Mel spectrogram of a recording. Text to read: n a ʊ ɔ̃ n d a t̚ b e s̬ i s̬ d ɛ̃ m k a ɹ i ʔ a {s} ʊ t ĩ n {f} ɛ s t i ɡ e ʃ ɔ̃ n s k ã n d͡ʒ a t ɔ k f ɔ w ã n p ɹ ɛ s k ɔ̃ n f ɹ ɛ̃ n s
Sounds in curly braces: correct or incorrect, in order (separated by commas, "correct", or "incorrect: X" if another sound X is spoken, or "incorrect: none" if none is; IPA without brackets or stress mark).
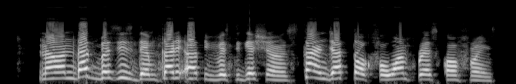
incorrect: none, incorrect: v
